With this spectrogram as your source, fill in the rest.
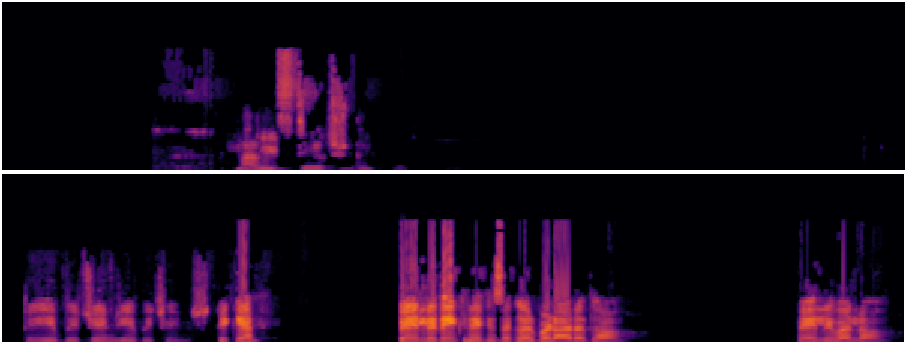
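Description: A young woman speaks calmly over an online call, in short bursts with pauses.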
